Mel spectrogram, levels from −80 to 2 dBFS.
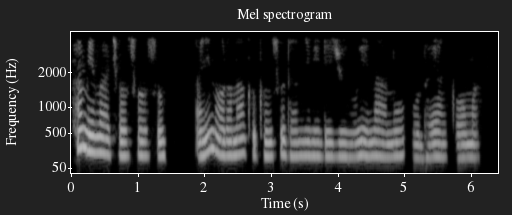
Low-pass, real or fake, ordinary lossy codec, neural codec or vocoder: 3.6 kHz; real; AAC, 32 kbps; none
